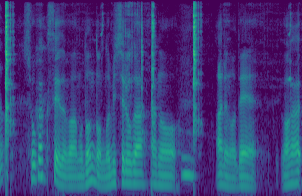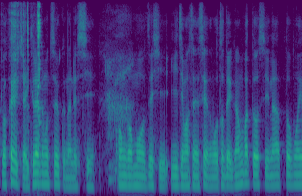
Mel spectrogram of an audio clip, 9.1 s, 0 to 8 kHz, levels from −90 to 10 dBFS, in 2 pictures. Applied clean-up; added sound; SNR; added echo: neural mask model Resemble Enhance denoiser.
